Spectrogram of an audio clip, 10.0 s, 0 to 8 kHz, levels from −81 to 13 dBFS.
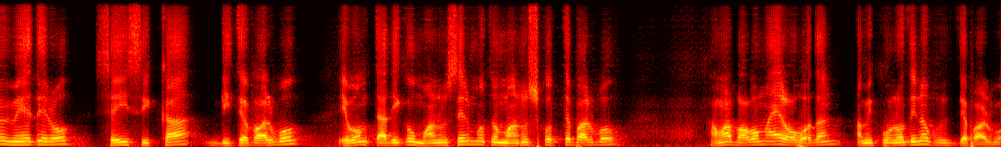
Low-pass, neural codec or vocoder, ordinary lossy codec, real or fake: none; codec, 16 kHz, about 1 kbps, DyCAST, with the encoder's durations; none; fake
